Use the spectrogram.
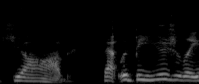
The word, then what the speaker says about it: Job: it is called job with a nice long o in there job can you say job job good job okay two of the same numbers a 3 and a 3 33 job 33 4.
